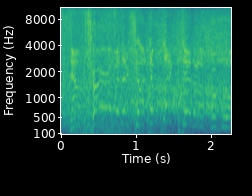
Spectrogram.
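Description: Ice hockey game sound: a steady arena crowd din with sharp clacks of sticks and puck scattered through it, under play-by-play commentary.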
